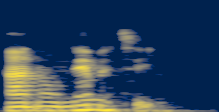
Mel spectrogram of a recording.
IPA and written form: ˌæn.ɒnˈɪm.ə.ti (anonymity)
